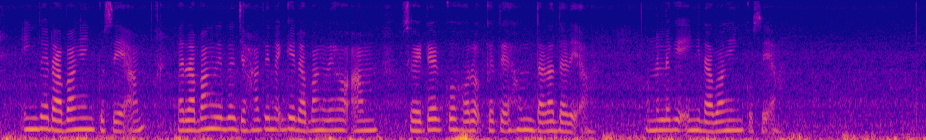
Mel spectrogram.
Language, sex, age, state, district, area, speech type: Santali, female, 30-45, West Bengal, Birbhum, rural, spontaneous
